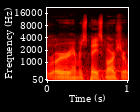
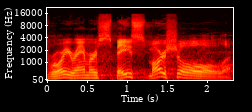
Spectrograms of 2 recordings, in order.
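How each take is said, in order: First: It is said in a plain, ordinary way. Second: It is said in a dramatic, announcer-like way. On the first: The speaker calls it wrong. "You can't just say" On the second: The speaker calls it right. "You have to say it like that"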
